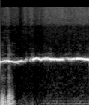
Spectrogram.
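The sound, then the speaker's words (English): A person whistles one long, steady, high-pitched note that holds level for over a second, clear, after a brief low rumble at the start. “All right, this is the way all the slave them used to communicate. It start from whistling.”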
